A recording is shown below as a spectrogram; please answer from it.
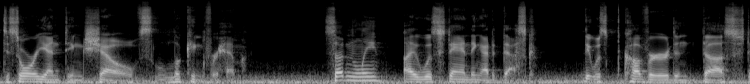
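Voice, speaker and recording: Against a noisy background, a young adult actor with a fairly low-pitched voice and an American accent plays a haunted male college student. He tells the horror narrative deliberately, with intensity and drama.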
